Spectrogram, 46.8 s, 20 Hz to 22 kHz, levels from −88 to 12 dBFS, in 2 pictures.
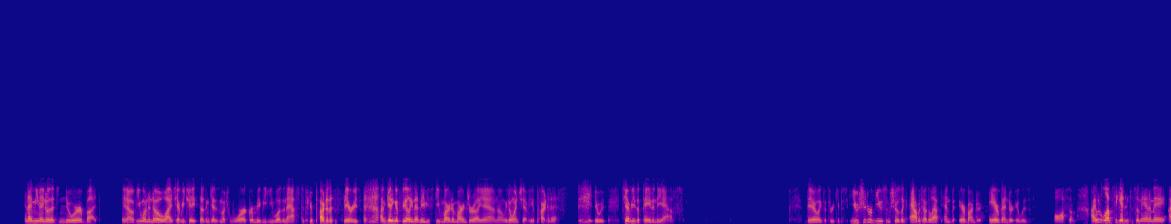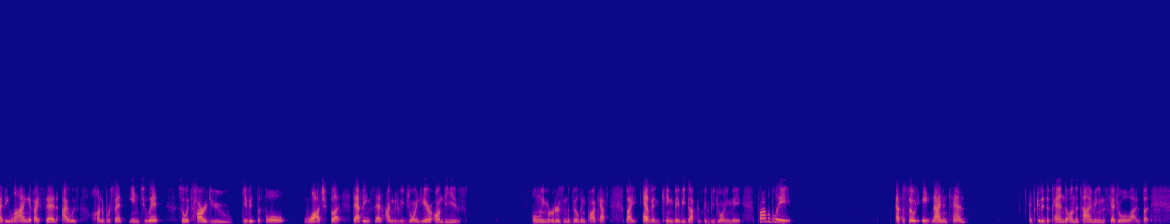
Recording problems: phone-call audio

